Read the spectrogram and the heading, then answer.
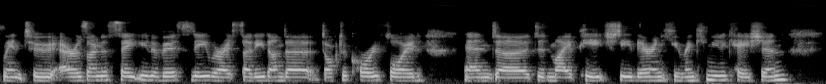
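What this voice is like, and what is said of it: New Zealand accent. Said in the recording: “you can probably already hear an accent. I was actually born and raised in New Zealand”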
